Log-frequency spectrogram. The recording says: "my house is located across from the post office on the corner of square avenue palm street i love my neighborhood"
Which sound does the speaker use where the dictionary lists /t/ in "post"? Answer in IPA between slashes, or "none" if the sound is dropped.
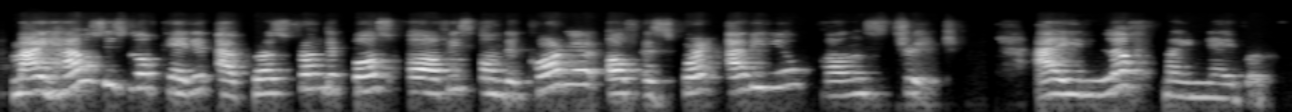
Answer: /t/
